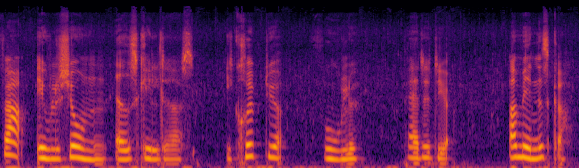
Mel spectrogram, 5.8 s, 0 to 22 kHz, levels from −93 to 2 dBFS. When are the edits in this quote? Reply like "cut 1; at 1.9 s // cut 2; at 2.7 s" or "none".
none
